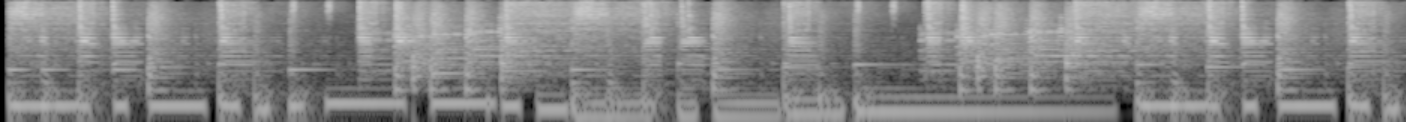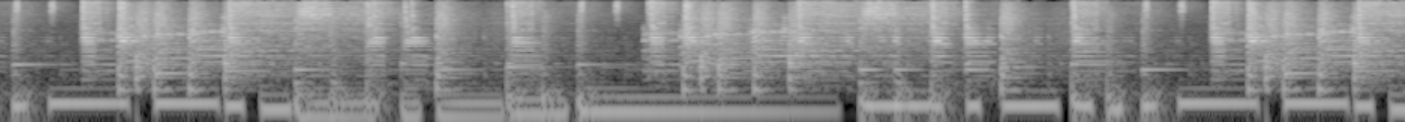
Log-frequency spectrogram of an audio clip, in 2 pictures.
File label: Reggae Beat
